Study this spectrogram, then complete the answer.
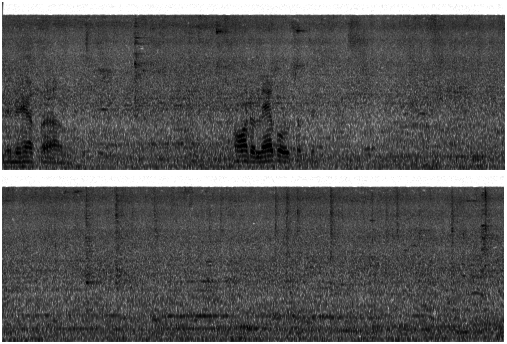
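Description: A crowd murmurs indistinctly in a large echoing hall.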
